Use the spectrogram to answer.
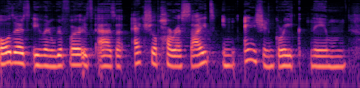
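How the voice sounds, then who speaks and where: With a non-native accent, a woman speaks at a very slow pace, her medium pitch following fairly even intonation. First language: not English. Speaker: gaming content creator. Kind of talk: explainer video narration.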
